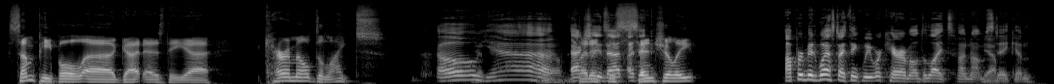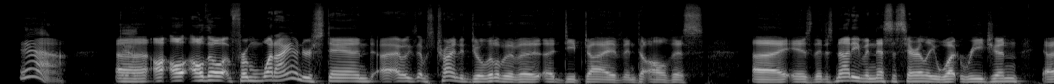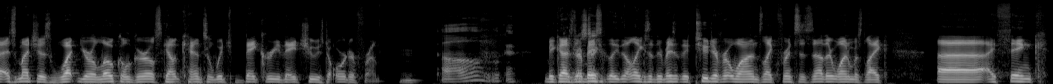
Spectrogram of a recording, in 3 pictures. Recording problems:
none

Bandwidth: 18.5 kHz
